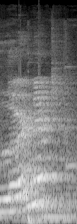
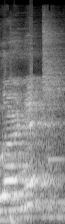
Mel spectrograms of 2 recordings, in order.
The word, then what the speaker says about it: learned: In some cases, the only thing that distinguishes the verb from the adjective is pronunciation, as in learned behavior, verb, and learned scholar, adjective.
